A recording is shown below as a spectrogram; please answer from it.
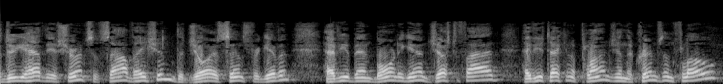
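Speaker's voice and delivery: string of high, lilting pious questions; earnest evangelistic quizzing. Acted. Second worker quizzes bum on salvation, earnestly.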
